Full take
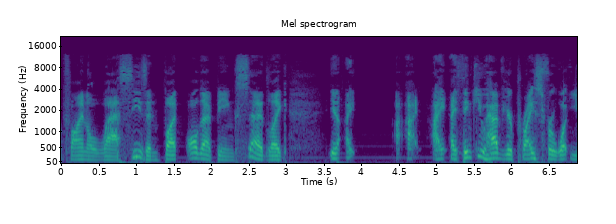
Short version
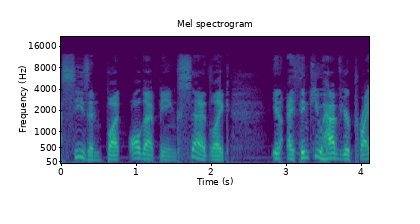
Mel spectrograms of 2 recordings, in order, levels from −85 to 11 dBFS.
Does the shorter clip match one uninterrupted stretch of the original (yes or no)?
no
